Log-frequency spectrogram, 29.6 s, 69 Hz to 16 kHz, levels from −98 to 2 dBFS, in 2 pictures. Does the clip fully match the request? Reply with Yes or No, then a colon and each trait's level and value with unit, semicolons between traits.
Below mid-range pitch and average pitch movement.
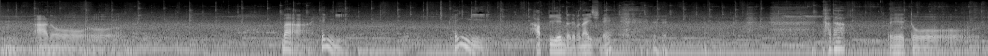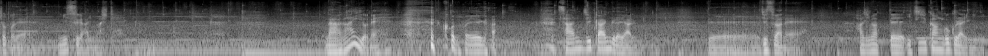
Yes: very low, 90 Hz; average, 4.4 semitones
